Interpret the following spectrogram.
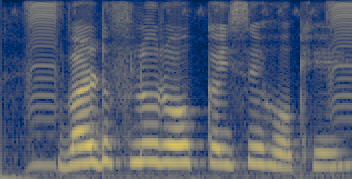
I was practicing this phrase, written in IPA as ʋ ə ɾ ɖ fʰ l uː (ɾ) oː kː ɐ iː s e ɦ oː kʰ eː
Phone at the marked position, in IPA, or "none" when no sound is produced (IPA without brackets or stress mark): ɾ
